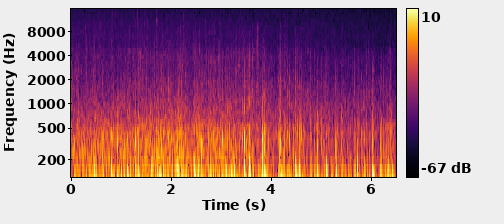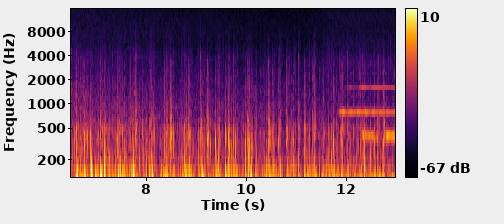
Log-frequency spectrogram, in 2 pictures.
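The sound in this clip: Horses' hooves clip-clopping in the desert as two riders head off in different directions, a dense, steady clatter of rapid hoofbeats that runs throughout, with a faint sustained tone entering at the very end.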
